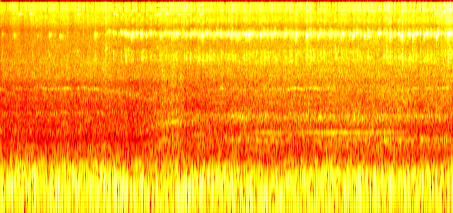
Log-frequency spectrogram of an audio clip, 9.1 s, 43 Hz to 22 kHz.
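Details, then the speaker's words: LS-swapped Datsun 280Z, warmed up with coolant at 135 degrees, at idle: a steady high squeal over a smooth V8 idle when the A/C is turned on. Belt squeal under A/C load. "here it goes here the squealing now when i turn the ac on it squeals a lot"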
